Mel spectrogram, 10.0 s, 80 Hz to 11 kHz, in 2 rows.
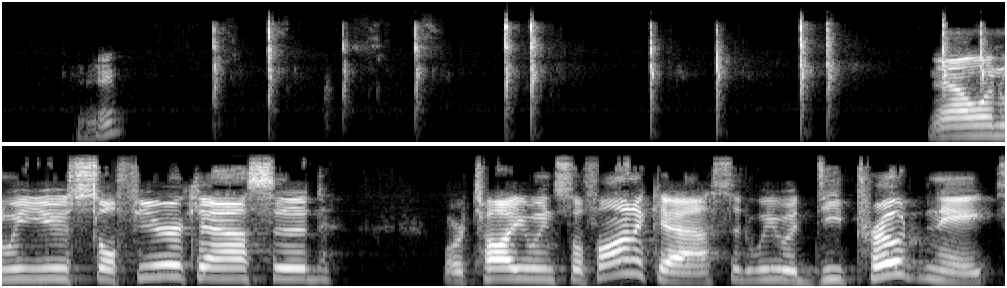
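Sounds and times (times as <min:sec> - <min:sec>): chalk tapping on a blackboard: 0:01.0 - 0:05.0.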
